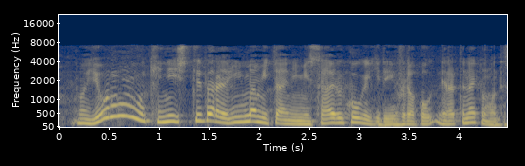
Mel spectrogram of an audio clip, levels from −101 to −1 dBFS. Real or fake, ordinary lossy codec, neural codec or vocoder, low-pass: fake; MP3, 64 kbps; codec, 16 kHz, 4 kbps, FreqCodec, larger model; 7.2 kHz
